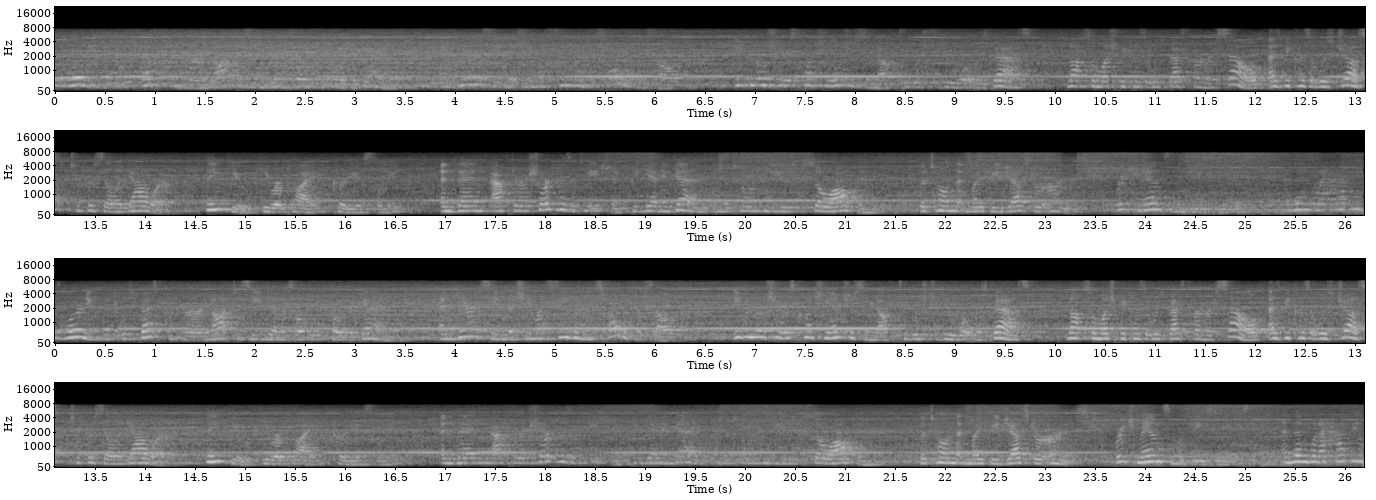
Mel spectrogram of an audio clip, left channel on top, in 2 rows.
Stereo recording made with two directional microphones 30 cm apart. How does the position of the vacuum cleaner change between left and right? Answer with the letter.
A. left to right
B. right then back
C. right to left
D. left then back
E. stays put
A.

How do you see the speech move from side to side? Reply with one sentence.
You can hear the speech go left and come back.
